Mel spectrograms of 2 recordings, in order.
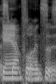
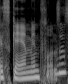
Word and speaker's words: Scamfluencers: Is that how you say it? Yeah, Scamfluencers. I was going to say scam influencers.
